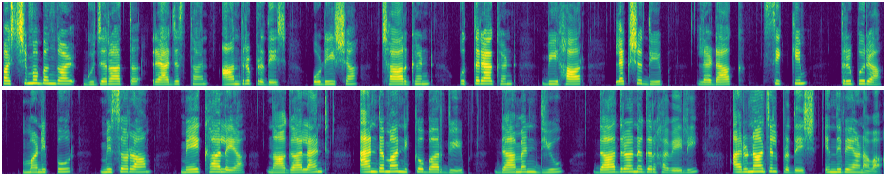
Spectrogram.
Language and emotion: Malayalam, neutral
